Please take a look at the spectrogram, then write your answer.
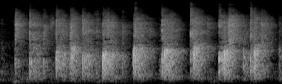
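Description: A church congregation claps together in praise of the Lord, with loud, steady rhythmic claps at about four per second and no voices over them.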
